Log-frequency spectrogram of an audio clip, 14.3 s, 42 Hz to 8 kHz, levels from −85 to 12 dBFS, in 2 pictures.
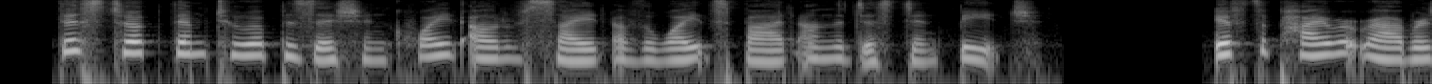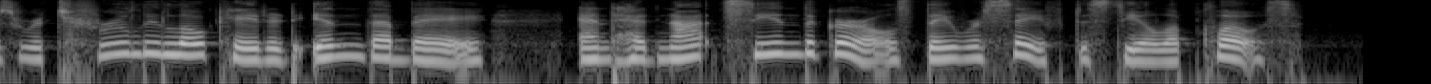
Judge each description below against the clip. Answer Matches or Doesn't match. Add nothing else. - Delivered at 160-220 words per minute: Matches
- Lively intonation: Doesn't match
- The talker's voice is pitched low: Doesn't match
